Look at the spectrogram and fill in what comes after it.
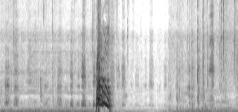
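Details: Two-month-old Shih Tzu puppies playing; a single sharp, shrill yelp bursts out near two seconds, sliding downward, amid soft scuffling and shuffling, followed by a near-silent pause.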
